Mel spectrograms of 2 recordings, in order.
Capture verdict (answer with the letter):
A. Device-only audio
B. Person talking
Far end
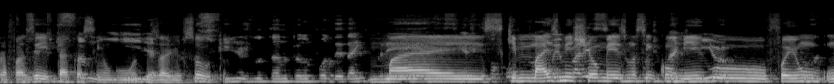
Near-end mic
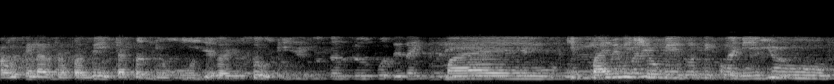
A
